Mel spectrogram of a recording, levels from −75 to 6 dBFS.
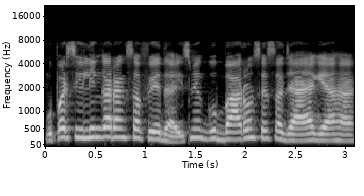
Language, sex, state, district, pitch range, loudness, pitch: Hindi, male, Jharkhand, Garhwa, 180-250 Hz, -14 LUFS, 225 Hz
